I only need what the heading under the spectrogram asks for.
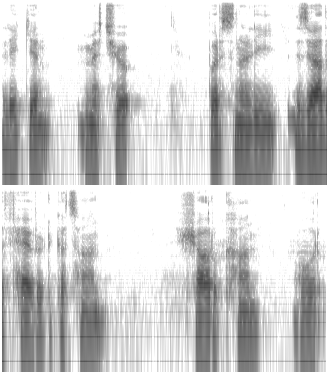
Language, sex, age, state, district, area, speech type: Kashmiri, male, 18-30, Jammu and Kashmir, Shopian, urban, spontaneous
